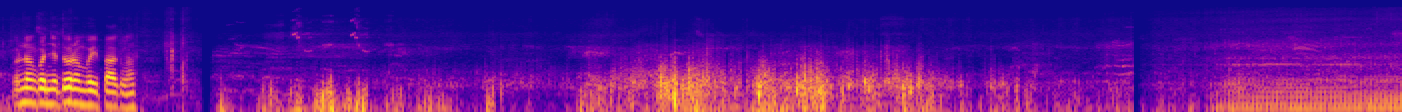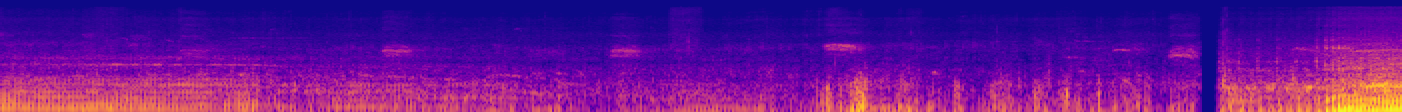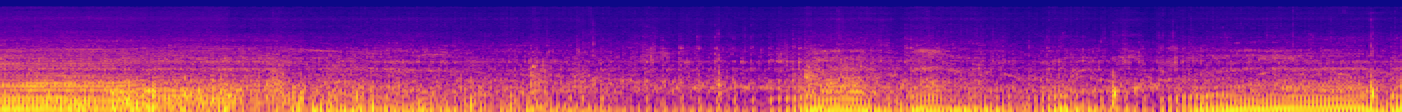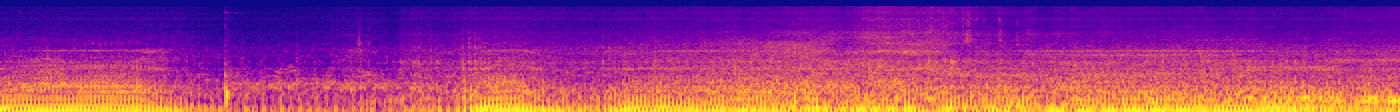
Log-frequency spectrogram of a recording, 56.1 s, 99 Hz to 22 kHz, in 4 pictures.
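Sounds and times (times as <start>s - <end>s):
motorcycle engine revving: 11.9s - 19.6s, 26.2s - 56.0s.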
